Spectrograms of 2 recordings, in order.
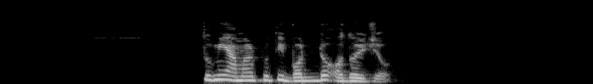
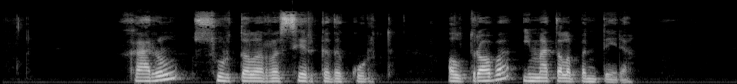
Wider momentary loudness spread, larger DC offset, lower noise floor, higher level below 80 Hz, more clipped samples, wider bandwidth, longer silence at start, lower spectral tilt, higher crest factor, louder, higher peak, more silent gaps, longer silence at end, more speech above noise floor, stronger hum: second, 10 LU vs 14 LU; neither; first, under -90 dBFS vs -63 dBFS; about the same, -58 dBFS vs -54 dBFS; neither; second, 7.2 kHz vs 13.5 kHz; first, 2.05 s vs 1.25 s; first, -8 dB/octave vs -4.5 dB/octave; about the same, 18 dB vs 20 dB; about the same, -19 LUFS vs -18 LUFS; second, -4 dBFS vs 0 dBFS; neither; first, 2.05 s vs 1.05 s; first, over 72 dB vs 45 dB; neither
